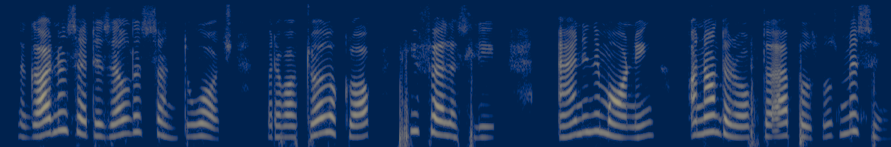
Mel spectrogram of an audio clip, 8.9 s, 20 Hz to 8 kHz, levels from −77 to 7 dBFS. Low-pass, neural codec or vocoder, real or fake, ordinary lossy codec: 7.2 kHz; none; real; AAC, 48 kbps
